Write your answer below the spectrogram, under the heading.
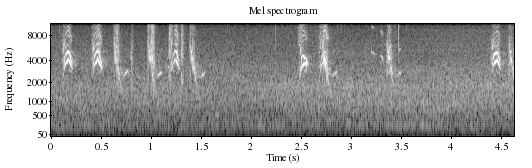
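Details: Several Eurasian tree sparrows at a Tenmangu shrine, April 14, 2022: bright, clipped chirps, some doubled and some in quick runs of two or three, with a short pause midway, above a soft background hum.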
